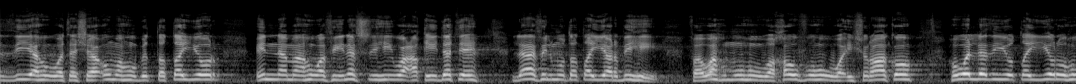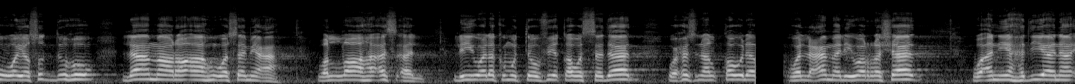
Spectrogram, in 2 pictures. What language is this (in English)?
Arabic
